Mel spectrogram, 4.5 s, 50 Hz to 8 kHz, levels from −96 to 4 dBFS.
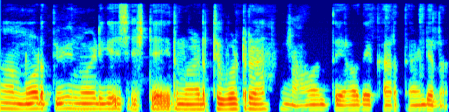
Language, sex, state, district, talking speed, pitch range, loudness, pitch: Kannada, male, Karnataka, Raichur, 160 wpm, 125-140 Hz, -18 LUFS, 130 Hz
